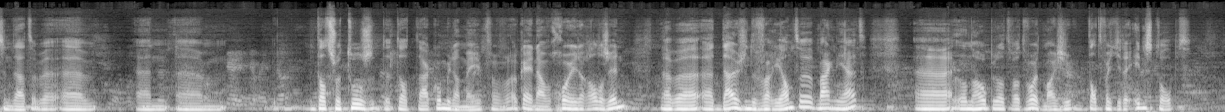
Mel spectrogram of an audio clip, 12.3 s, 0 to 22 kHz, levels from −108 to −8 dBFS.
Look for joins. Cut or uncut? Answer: cut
